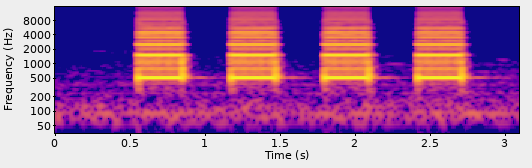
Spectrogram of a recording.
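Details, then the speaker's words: Dell laptop that won't turn on: four even, harsh mid-pitched beeps at power-on, the memory error code; RAM suspected, possibly only one memory module being recognized. "It's giving 4 bits. It could be the memory, but it could also be that it's only recognizing one memory change. Because it's giving 4 beeps. But I think it's RAM."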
